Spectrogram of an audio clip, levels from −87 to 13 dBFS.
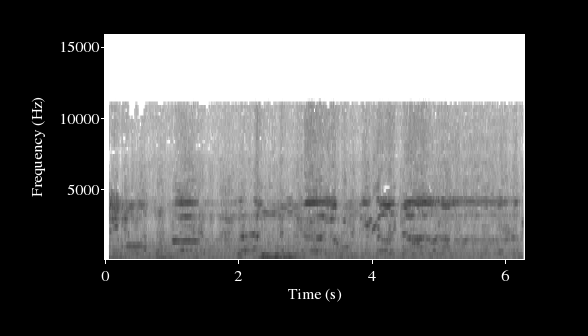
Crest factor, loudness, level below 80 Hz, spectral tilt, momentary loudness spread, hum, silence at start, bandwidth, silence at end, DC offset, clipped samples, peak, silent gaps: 16 dB; -18 LUFS; -32 dBFS; -3 dB/octave; 9 LU; 50 Hz at -30 dBFS; 0.05 s; 11.5 kHz; 0 s; under 0.1%; under 0.1%; -4 dBFS; none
